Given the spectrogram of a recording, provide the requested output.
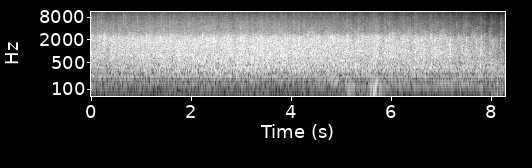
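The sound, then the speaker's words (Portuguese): Sustained applause from a large church audience applauding Jesus, a dense steady wash of clapping that holds at an even level for several seconds before tapering slightly at the end, with no voices standing out. “Vamos aplaudir Jesus por isso?”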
